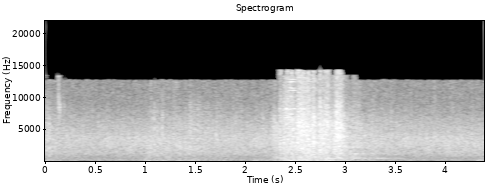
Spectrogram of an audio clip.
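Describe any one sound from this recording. Wooden planks crash and splinter.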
